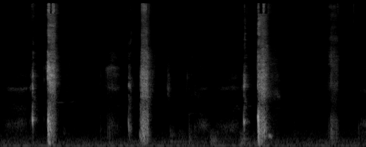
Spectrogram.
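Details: End of a sneezing fit of unknown cause after nasal irritation, with congestion toward the end; allergy medication taken earlier: three sneezes, each with a short catch before a forceful burst, then a softer sniff.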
